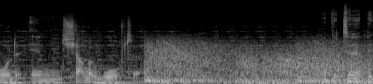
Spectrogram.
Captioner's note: firing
